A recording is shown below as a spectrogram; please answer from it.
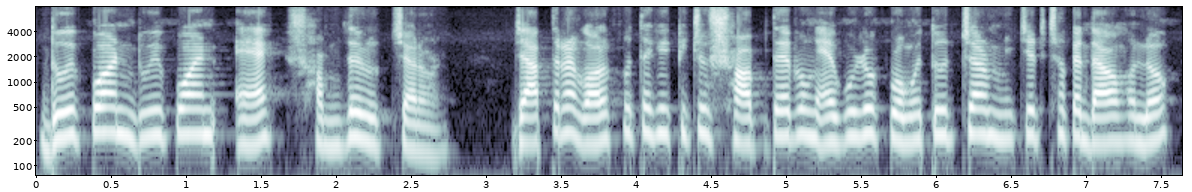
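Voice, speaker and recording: Measured tutor reading a school lesson. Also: medium pitch, dry recording. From Bangladesh. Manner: starts sentences with English "so", spells out pronunciations slowly and repeats words. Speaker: online tutor for school students. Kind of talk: reading a textbook lesson aloud.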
